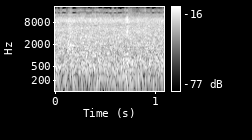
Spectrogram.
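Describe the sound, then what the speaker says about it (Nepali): Stream water flows along a hiking trail in Shivapuri National Park, a steady close rushing wash with no breaks and no voices. "पानी यहाँ हेर्नुहोस्"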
